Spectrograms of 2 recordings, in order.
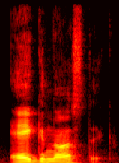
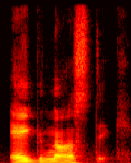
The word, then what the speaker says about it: agnostic: Agnostic. There's an A here, but it sounds like egg, like EGG. Agnostic. Agnostic.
